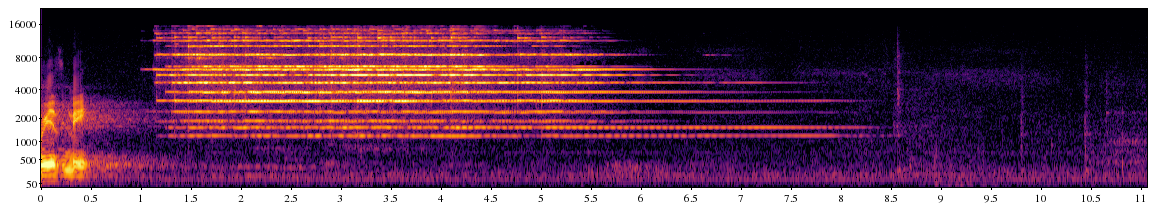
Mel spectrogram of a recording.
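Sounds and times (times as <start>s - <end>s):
altar bells ringing: 1.0s - 8.6s.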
